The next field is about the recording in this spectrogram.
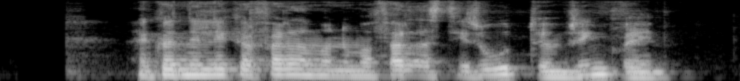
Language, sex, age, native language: Icelandic, male, 30-39, Icelandic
